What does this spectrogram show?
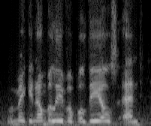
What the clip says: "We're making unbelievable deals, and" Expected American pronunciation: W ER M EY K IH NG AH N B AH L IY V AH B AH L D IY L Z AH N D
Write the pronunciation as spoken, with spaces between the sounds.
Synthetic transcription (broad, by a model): W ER M EY K IH NG AH N B AH L IY V AH B AH L D IY L Z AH N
